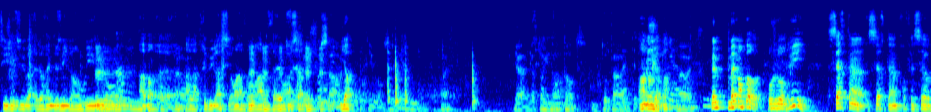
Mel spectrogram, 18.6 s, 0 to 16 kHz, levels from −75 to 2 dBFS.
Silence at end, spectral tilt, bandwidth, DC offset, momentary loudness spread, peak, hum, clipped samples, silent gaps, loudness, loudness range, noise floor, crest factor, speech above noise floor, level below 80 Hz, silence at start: 0 s; -7.5 dB/octave; 11.5 kHz; under 0.1%; 18 LU; -8 dBFS; none; under 0.1%; none; -28 LUFS; 15 LU; -57 dBFS; 20 dB; 30 dB; -56 dBFS; 0 s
